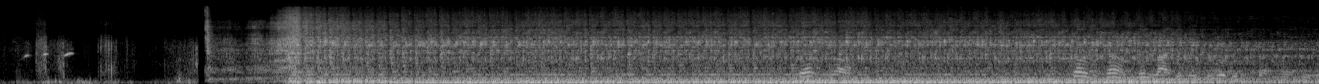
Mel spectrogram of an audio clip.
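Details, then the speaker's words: 1973 Ford F-350 dump truck: after a pause the starter churns at about four even pulses a second, low and laboured; the cranking sounds weak. "it sounds like it's weak or something"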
